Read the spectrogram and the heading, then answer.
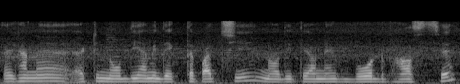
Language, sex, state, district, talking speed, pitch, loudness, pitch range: Bengali, male, West Bengal, Kolkata, 130 wpm, 130 Hz, -27 LUFS, 125-150 Hz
